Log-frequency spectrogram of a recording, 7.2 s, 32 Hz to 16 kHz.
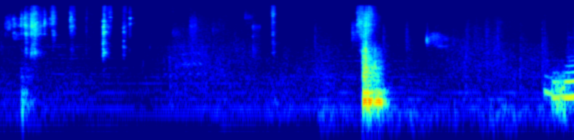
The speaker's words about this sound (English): So that is a 3 dice, for agility and 2 for marksman and 2 for the spear and an artifact type. So let's see this handful of dice that I'm rolling here.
